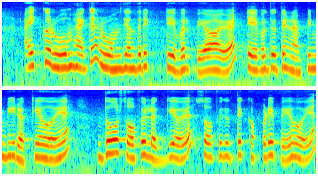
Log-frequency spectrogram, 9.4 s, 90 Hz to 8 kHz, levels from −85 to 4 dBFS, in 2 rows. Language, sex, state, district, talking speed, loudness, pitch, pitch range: Punjabi, female, Punjab, Pathankot, 185 wpm, -15 LUFS, 235 Hz, 215-250 Hz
